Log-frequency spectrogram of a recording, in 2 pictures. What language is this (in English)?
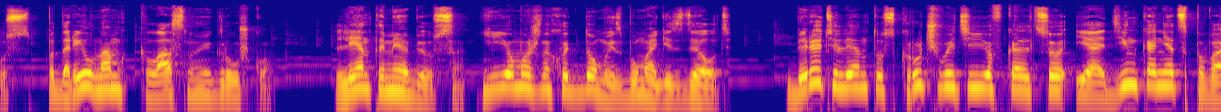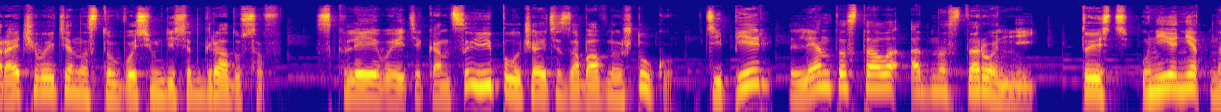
Russian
